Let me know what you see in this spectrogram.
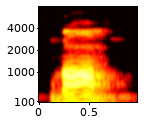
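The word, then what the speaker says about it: bomb: बाद बी आता है तो वहां पर बी साइलेंट रहता है जैसे जैसे थम थम उसके बाद कॉम बम डम तो इन सभी वर्ड में आप देख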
